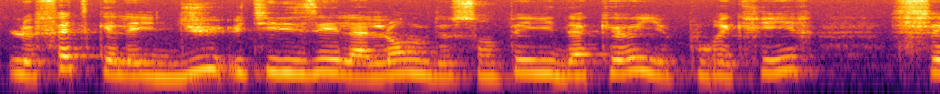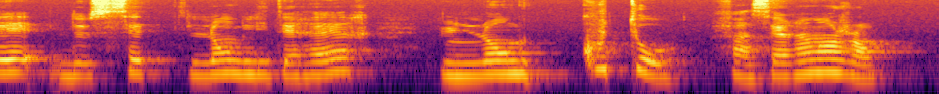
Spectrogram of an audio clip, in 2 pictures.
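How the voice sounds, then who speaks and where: A woman's voice: mid-range voice, fairly even intonation, a little slow, a little mellow. A woman, a guest author answering students' questions in a hesitant, casual way, full of fillers and restarts. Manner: hesitant, many fillers and restarts, laughs easily. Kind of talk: conversational Q&A answers. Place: university meeting room.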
